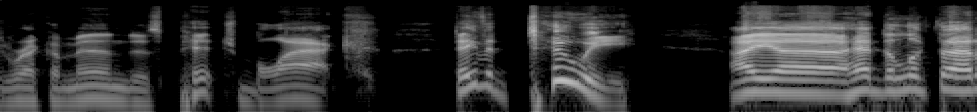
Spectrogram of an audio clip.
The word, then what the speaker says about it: Twohy: David Toohey. I had to look that up. I had always called it Twohy, called his name Twohy, because I didn't think, no, he doesn't use two as his pronunciation.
